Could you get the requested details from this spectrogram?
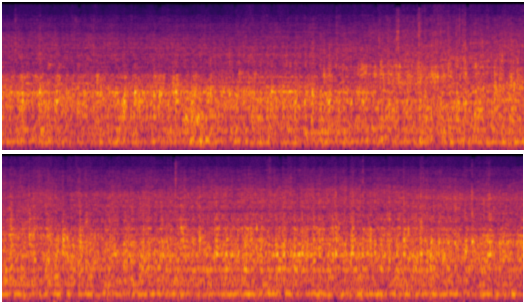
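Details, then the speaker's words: South Bend lathe change gears, recently swapped to nylon, running with a new pump-fed oiling guard with return reservoir; steady dry whirring chatter with a high rasp, some noise remaining; gear train noise. "still got some noise but I can live with that"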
